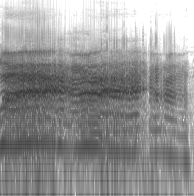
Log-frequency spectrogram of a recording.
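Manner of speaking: long, loud imitated monster roar; sudden booming "Aaah" of a movie monster. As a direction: let out a drawn-out Frankenstein roar. Imitates Frankenstein's roar mid-story.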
